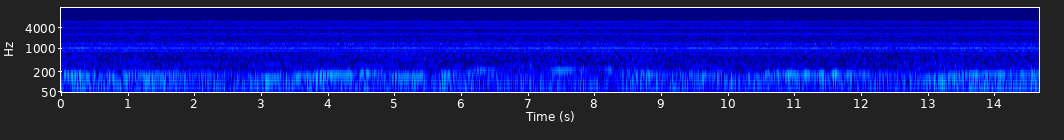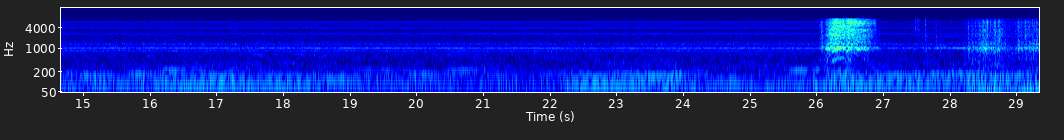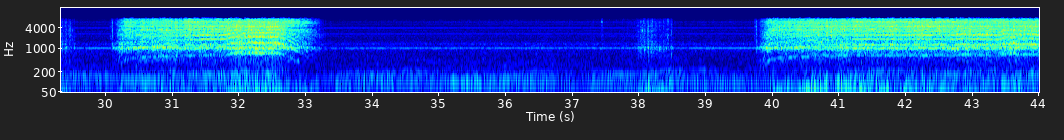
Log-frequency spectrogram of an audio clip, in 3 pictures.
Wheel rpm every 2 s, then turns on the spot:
0, 0, 0, 0, 0, 0, 0, 0, 0, 0, 0, 0, 0, 10, 10, 110, 80, 0, 0, 10, 130, 160.
none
